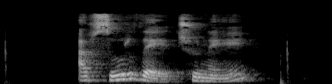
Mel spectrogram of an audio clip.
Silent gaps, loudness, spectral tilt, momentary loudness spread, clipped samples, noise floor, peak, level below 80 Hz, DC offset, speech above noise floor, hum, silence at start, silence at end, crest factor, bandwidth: none; -21 LUFS; -2 dB/octave; 16 LU; under 0.1%; -74 dBFS; -4 dBFS; -66 dBFS; under 0.1%; 52 dB; none; 0.8 s; 0.8 s; 22 dB; 11.5 kHz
